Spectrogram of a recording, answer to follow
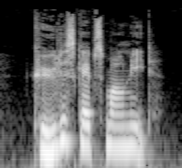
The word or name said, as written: køleskabsmagnet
